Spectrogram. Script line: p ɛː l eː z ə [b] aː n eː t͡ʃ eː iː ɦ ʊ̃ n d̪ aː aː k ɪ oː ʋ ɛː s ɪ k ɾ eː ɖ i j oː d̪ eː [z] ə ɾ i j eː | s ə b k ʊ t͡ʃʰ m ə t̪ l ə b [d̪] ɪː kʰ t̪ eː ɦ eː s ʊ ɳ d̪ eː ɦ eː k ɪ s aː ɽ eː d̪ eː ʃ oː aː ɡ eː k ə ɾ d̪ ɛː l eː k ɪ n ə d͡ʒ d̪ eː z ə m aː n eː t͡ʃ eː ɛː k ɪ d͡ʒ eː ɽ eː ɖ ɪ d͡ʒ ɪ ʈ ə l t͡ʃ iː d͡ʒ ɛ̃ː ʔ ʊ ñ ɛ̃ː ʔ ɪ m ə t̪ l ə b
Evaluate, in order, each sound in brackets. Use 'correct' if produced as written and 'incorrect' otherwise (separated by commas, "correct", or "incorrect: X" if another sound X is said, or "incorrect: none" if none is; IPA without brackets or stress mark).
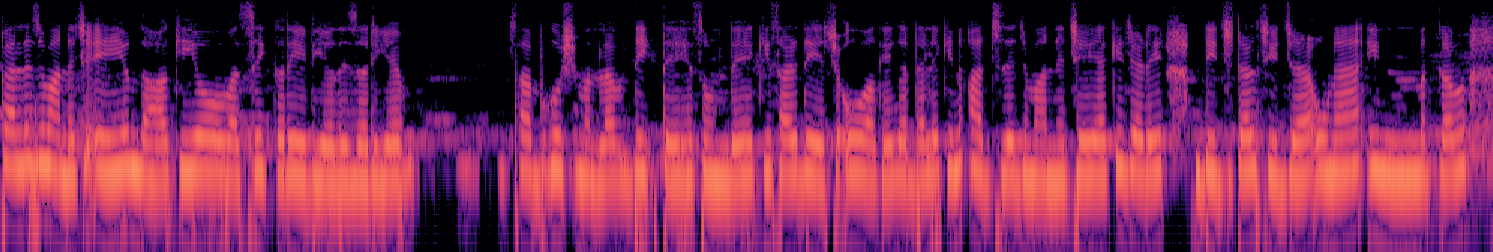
incorrect: m, correct, correct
